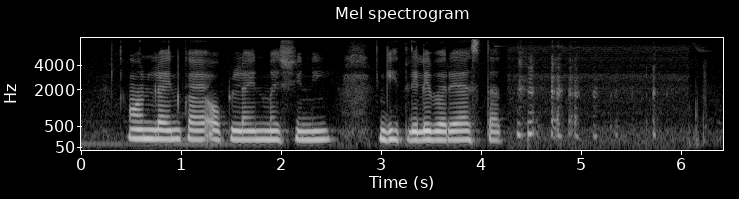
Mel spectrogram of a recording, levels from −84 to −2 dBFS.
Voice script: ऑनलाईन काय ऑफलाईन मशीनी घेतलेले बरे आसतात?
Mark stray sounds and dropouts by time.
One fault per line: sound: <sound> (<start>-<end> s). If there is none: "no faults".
sound: laugh (4.3-5.9 s)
